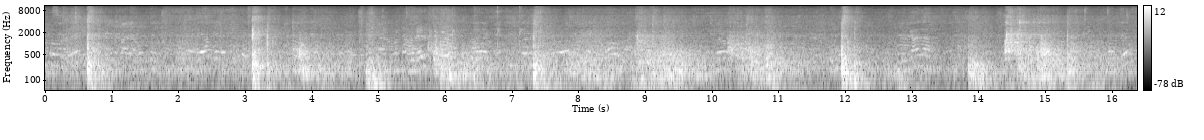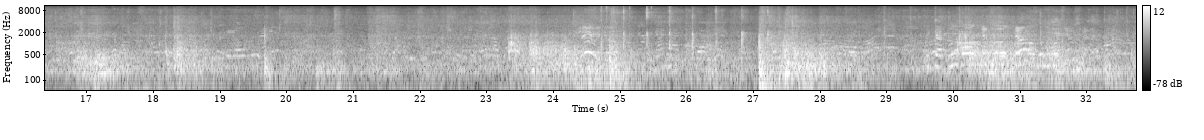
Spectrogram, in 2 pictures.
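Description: Bowling alley sounds: bowling balls thudding and crashing into pins several times, sharp knocks scattered through, over steady background chatter.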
